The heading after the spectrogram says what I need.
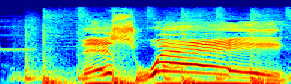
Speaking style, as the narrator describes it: cried Mrs

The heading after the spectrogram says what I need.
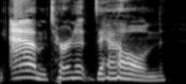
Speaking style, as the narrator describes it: he starts yelling

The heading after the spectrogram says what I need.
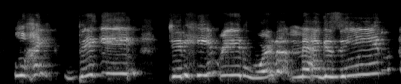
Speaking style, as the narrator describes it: my four-year-old screams

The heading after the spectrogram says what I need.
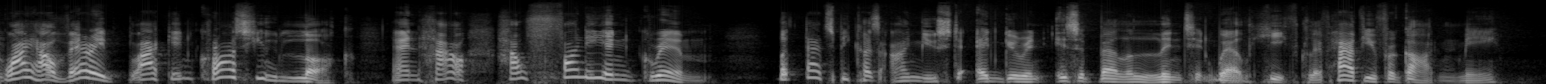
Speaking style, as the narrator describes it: burst into a laugh, exclaiming

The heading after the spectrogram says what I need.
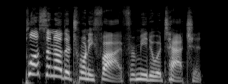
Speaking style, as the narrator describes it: Slip added quickly

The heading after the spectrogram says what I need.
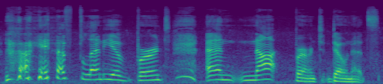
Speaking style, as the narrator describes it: laughed Susie

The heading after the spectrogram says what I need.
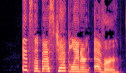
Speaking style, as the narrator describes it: she exclaimed

